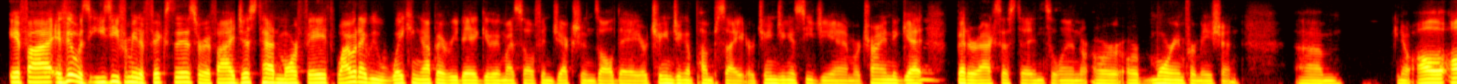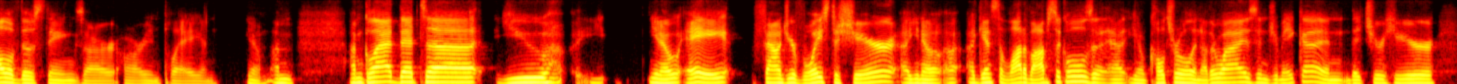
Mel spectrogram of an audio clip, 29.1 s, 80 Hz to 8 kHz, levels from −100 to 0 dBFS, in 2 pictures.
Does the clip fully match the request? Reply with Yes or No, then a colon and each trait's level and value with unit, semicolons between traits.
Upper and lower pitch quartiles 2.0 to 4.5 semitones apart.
No: average, 5.0 semitones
